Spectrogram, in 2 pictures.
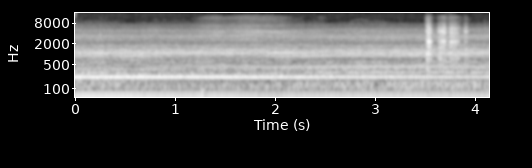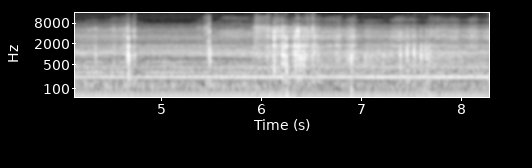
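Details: Autoterm Air 2D diesel air heater, just rewired, in a Peugeot Boxer L3 H2 campervan conversion, first start-up at night: steady low blower drone with soft fuel-pump ticks as it fires and begins delivering warm air; normal start-up.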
